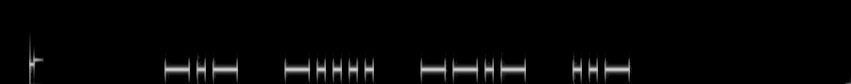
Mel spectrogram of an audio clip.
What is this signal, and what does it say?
Morse code, heard as a keyed tone, about 15 wpm, spaced as for 11 wpm, 700 Hz. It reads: K6QU
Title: USA Call Signs - 4 Characters - 2x Character Spacing - 15wpm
